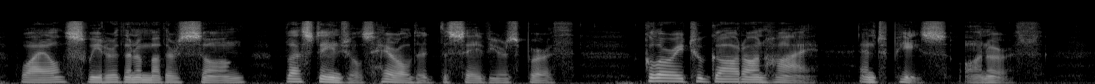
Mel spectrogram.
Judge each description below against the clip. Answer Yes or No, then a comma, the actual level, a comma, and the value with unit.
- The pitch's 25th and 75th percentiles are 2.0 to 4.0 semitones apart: Yes, average, 3.6 semitones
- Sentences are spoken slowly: Yes, slow, 105 wpm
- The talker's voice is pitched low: Yes, low, 100 Hz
